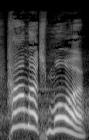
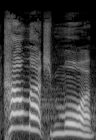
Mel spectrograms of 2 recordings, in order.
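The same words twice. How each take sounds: First: Very slow, how stretched; slow emphasis. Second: The Lord speaking slowly; slow solemn. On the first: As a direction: draw out how much more. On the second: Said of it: "repeated as the Lord's words". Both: Shown as a demonstration.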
